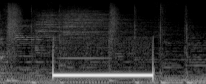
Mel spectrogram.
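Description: A telephone line tone sounds once while a call to an old friend is being placed, a steady, mid-pitched electronic beep lasting about a second. It is loud and plain against a faint, murmuring background, with no talking.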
